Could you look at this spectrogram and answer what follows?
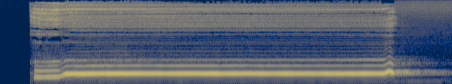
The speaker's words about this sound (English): Tekiya, the long, clear, steady sound of a shofar, the first in the series of blasts, calls us to stand together, assemble as a whole and holy community. The end of the note lifts slightly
